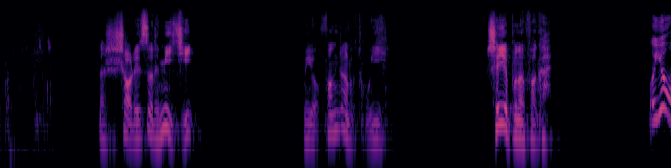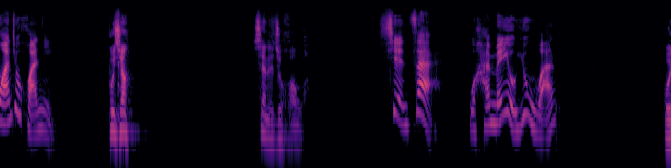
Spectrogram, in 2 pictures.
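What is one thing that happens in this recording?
A young man speaks firmly and urgently.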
